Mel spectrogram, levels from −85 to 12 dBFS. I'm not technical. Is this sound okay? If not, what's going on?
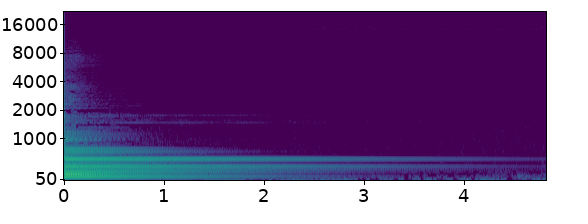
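No. From about 2.21 seconds to the end, the sound has pre-emphasis left on. Some audio is recorded with its high, hissy frequencies deliberately turned up, and a player should turn them back down. Here that second step was skipped. The boost matches the one used on some CDs. So the last part sounds thin, overly bright and sharp, with hissy, sizzling high tones that stand out too much.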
